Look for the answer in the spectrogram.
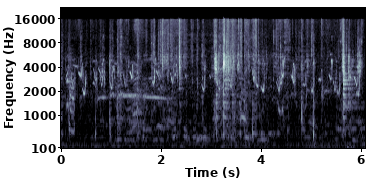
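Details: Several grey francolin chicks peep in a dense, continuous stream of thin, high chirps, some rising and some falling. Scattered rustling bursts and a steady faint hum run underneath.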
